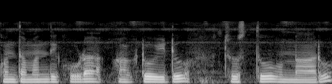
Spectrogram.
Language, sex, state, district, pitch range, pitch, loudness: Telugu, male, Andhra Pradesh, Sri Satya Sai, 115-125 Hz, 120 Hz, -17 LUFS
